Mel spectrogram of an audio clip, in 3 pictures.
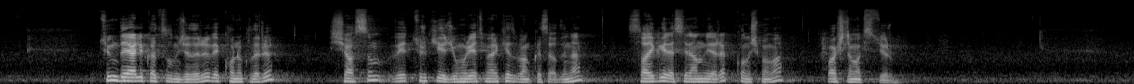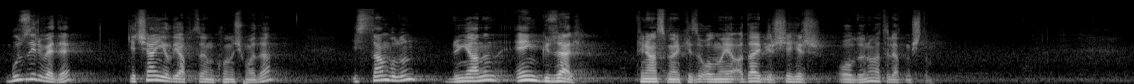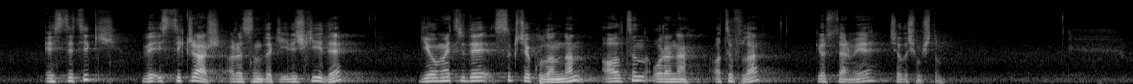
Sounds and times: Narration, monologue: 0:00.0 - 0:34.0
Male speech, man speaking: 0:01.0 - 0:09.1, 0:11.4 - 0:14.2, 0:14.9 - 0:20.8, 0:23.2 - 0:26.2, 0:26.9 - 0:32.2.

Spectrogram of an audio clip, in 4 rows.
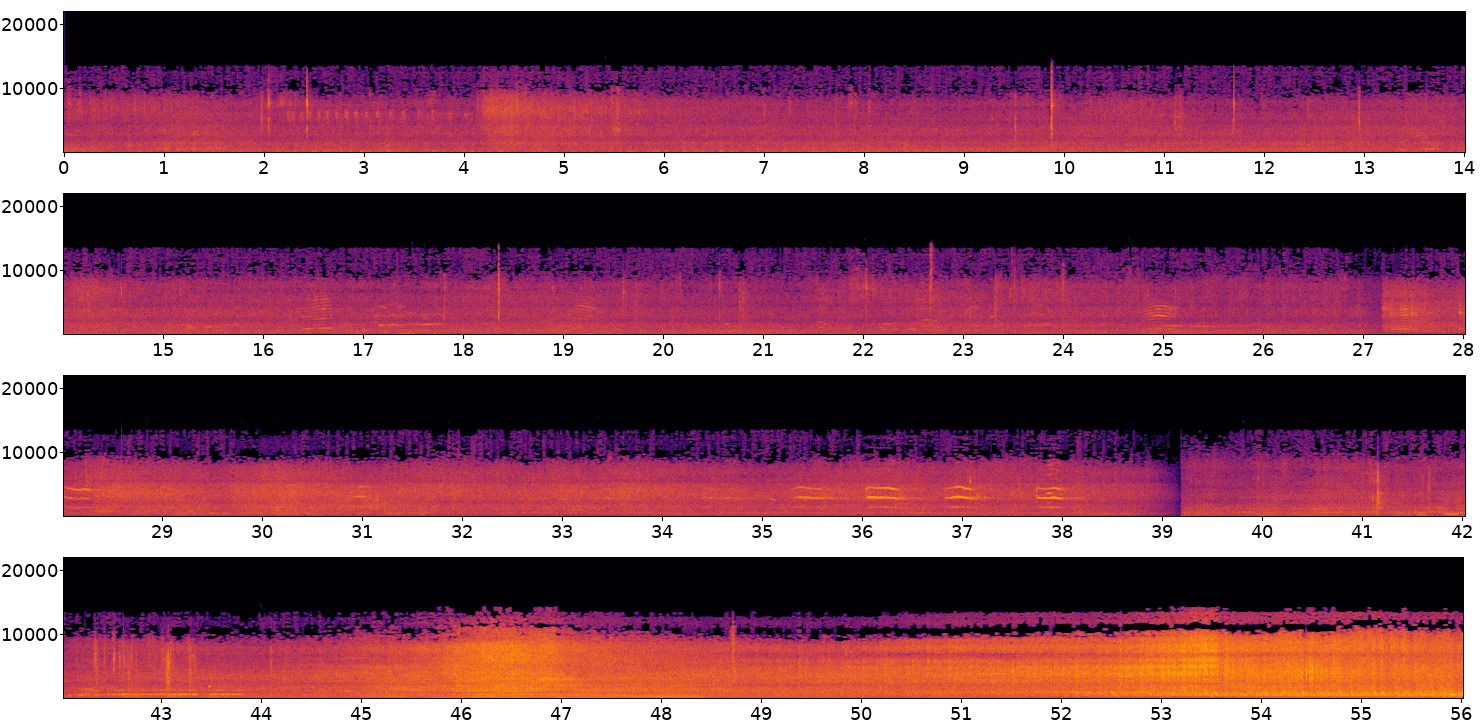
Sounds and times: Train: 0:00.0 - 0:13.1, 0:48.5 - 0:56.0
Railroad car, train wagon: 0:48.4 - 0:56.0.

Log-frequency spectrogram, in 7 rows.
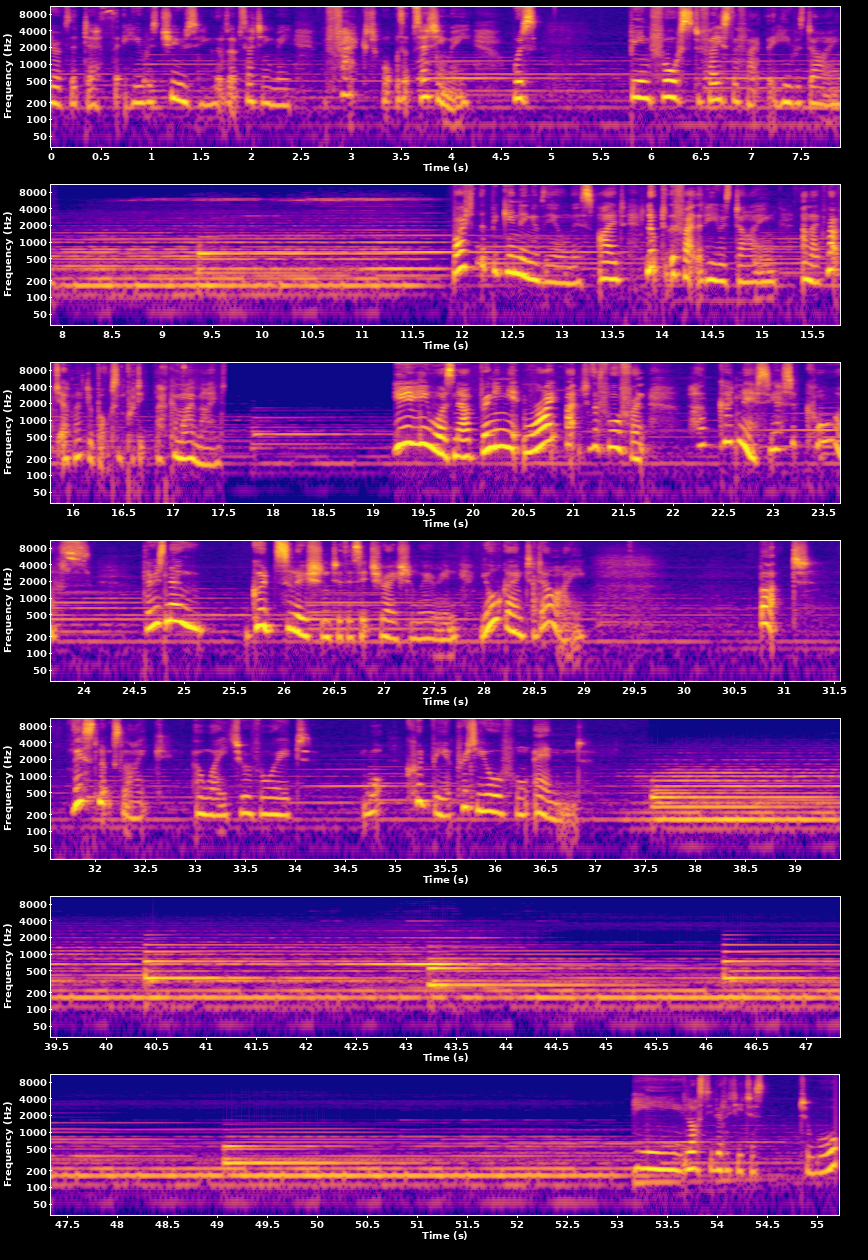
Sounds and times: Distortion: 0:00.0 - 0:55.2
Effects unit: 0:07.1 - 0:13.5, 0:37.0 - 0:53.6.

